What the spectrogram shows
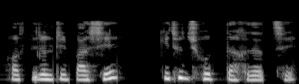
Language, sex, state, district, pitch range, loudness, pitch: Bengali, female, West Bengal, Alipurduar, 215-265 Hz, -17 LUFS, 230 Hz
